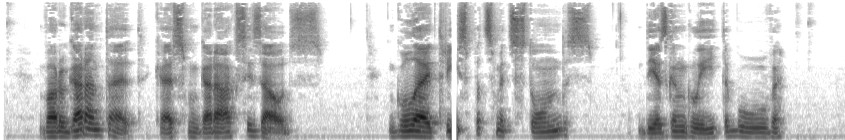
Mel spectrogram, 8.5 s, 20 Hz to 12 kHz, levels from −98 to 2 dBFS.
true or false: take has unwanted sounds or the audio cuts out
true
